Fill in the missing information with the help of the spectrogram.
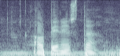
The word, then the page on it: alpinista: Catalan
